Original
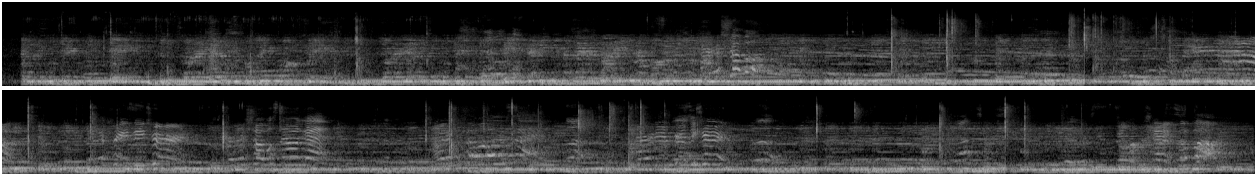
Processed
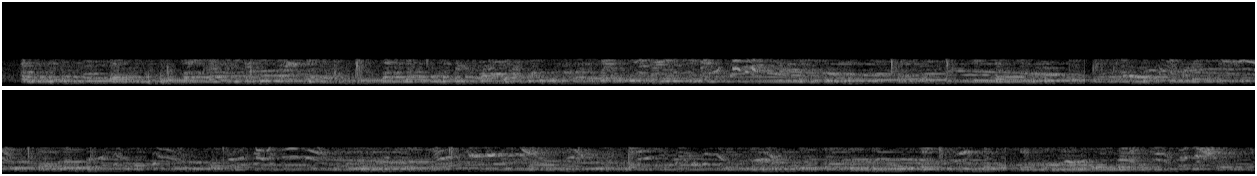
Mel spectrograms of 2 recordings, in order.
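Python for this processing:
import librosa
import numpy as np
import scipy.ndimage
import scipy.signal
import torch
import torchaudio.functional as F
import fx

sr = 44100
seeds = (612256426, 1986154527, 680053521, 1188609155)

y = scipy.signal.sosfilt(scipy.signal.butter(4, 330.0, 'highpass', fs=sr, output='sos'), x)
y = fx.rider(y, sr, range_db=10, speed_s=0.5)
y = fx.brickwall_lowpass(y, sr, high_hz=1300.0)
y = y * librosa.db_to_amplitude(-3.0)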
